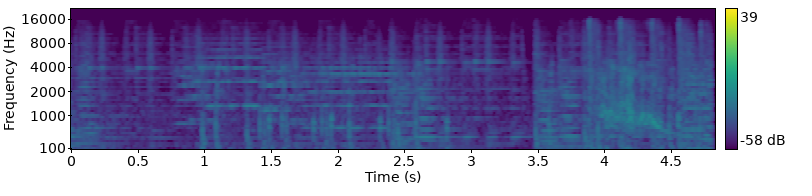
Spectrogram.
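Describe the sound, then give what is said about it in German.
Galloping horse hoofbeats in a video game clatter in a quick, steady rhythm, fairly loud, followed near the end by a horse's shrill whinny rising over the hooves. “du wirst von deinem eigenen Pferd fast überrannt.”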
